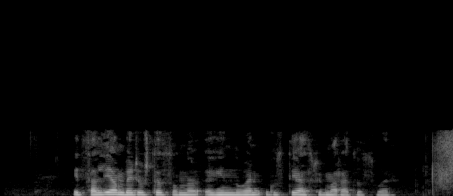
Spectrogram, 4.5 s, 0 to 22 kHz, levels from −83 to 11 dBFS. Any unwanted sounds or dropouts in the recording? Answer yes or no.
no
